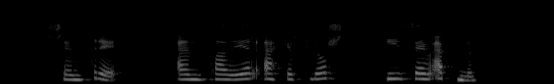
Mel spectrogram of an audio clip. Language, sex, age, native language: Icelandic, female, 20-29, Icelandic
